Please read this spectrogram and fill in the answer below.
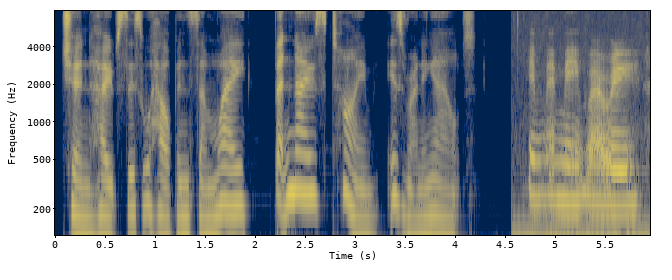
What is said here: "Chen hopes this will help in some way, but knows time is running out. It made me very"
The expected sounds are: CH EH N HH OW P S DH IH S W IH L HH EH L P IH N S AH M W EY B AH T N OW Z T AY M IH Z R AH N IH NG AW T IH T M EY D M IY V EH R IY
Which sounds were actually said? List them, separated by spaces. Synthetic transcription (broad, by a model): CH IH N HH OW P S DH IH S W IH L HH EH L P IH N S AH M W EY B AH T N OW Z T AY M IH Z R AH N IH NG AW T IH T M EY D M IY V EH R IY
